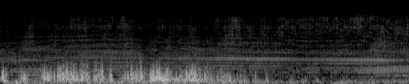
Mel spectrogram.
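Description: Four-stroke nitro engine of a radio-controlled Corsair model plane in flight, a steady drone. For about two seconds near the start, loud ragged noise close to the microphone covers it, then the engine drone comes through clearly again.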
